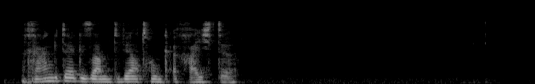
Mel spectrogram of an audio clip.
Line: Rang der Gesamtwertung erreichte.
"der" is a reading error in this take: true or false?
false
